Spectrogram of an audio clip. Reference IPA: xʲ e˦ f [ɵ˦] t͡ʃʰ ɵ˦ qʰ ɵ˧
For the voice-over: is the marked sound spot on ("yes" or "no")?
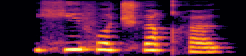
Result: no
